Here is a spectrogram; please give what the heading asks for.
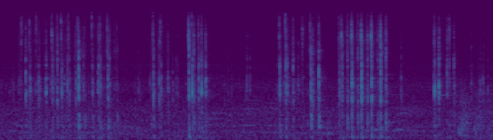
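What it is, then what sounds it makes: Plastic mechanical keyboard being typed on. Fingertips type and press the keys of a full-size Razer Huntsman mechanical keyboard with lit plastic keycaps. Bursts of rapid, crisp, bright clicks come in quick runs separated by brief pauses. Each keystroke is short and dry with almost no low end.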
